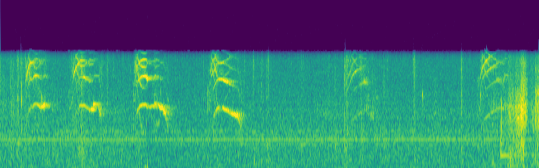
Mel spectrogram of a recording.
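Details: Bengal kittens moving house give high, thin meows with arching rising-falling pitch, about six calls spaced roughly a second apart, some doubled, over a steady faint background hum.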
